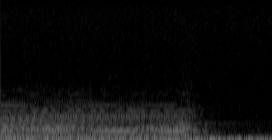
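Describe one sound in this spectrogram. A woman sings a long, steady note close by.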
